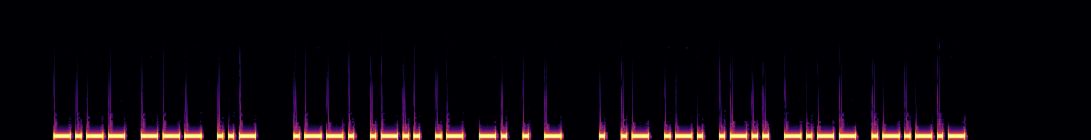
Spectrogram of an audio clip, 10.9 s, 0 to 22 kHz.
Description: Morse code, heard as a keyed tone, about 22 wpm, 690 Hz. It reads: YOU PLANET EARLY.
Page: morse-code-ninja-practice-22wpm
